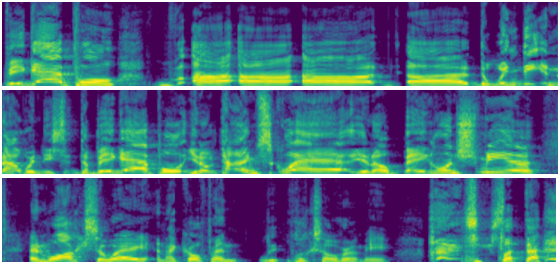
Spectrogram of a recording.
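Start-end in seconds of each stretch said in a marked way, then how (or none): 0.0-7.3 hammed-up New York waiter, pitched high; New York accent. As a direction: rattle off New York clichés in a put-on accent. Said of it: "he literally goes".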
